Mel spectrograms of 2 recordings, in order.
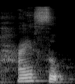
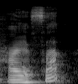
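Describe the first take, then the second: First: The word ends with a u vowel. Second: The word ends with an a vowel. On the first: The speaker calls it right. "dibacanya harus tetap haitsu" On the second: The speaker calls it wrong. "Jangan dibaca haitsa"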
